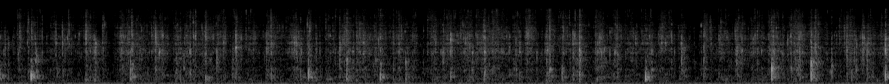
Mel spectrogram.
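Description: A clear, thin plastic water bottle with a blue label, hollow and apparently empty, is held in one hand, rapidly shaken and squeezed. The thin plastic gives off a steady stream of bright, dry crinkling and crackling with sharp, quick clicks and almost no low end.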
